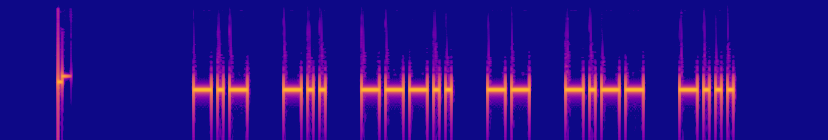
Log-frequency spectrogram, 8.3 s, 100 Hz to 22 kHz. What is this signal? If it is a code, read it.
Morse code, heard as a keyed tone, about 20 wpm, spaced as for 14 wpm, 700 Hz. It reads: KD8MYB
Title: USA Call Signs - 6 Characters - 2x Character Spacing - 20wpm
